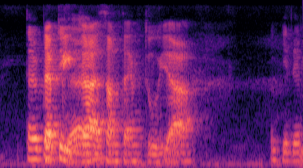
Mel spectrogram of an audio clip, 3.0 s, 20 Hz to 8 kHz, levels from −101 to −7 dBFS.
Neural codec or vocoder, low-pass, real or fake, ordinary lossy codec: none; 7.2 kHz; real; none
